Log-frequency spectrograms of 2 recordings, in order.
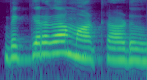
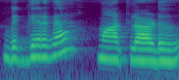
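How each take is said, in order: First: Said in the usual way. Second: బిగ్గరగా rising, a break before మాట్లాడు; word by word. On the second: Shown as a demonstration. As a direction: lift the end of బిగ్గరగా, pause, then మాట్లాడు. Teacher models phrase word by word. (బిగ్గరగా తర్వాత ఆగి మాట్లాడు అనడం)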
